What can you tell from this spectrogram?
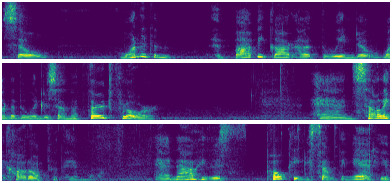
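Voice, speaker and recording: Somewhat breathy, a woman speaks at a fairly slow pace with lively intonation, long, frequent pauses and big swings in loudness. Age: 80s+. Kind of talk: oral history interview answer. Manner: reminiscing, halting.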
